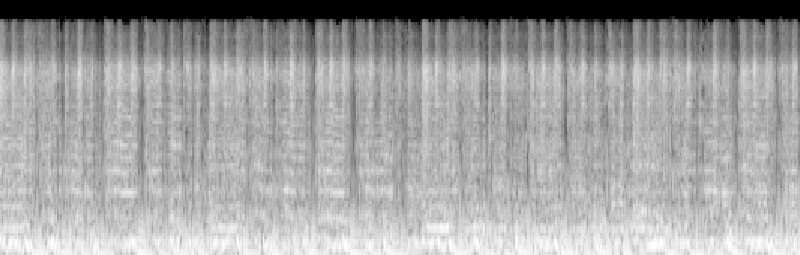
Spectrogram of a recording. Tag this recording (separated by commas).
Musical instrument, Music, Drum, Roll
